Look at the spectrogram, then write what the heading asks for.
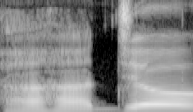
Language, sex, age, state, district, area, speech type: Odia, female, 30-45, Odisha, Kalahandi, rural, read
